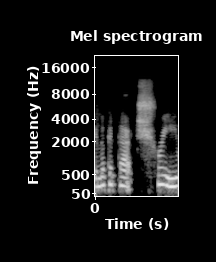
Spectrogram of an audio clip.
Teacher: when we talk lazily we will say look at that tree with a CH sound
